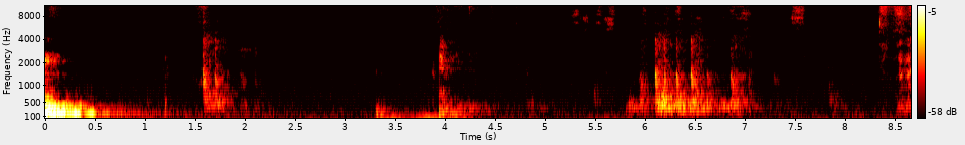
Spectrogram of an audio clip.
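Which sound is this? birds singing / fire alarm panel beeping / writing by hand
writing by hand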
